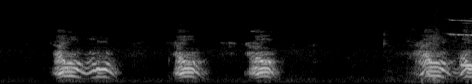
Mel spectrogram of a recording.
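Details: Recorded dog barking played to a puppy indoors: four tonal, arched barks spaced roughly a second apart, the last one doubled, with quiet gaps between.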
